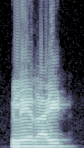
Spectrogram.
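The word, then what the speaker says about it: playwright: ऐसे ही प्ले राइट। यहां भी हमारा डब्ल्यू साइलेंट है।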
